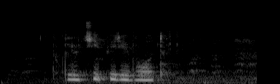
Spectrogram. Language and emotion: Russian, neutral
